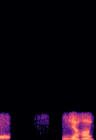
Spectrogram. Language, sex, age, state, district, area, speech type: Hindi, male, 18-30, Bihar, Darbhanga, rural, conversation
